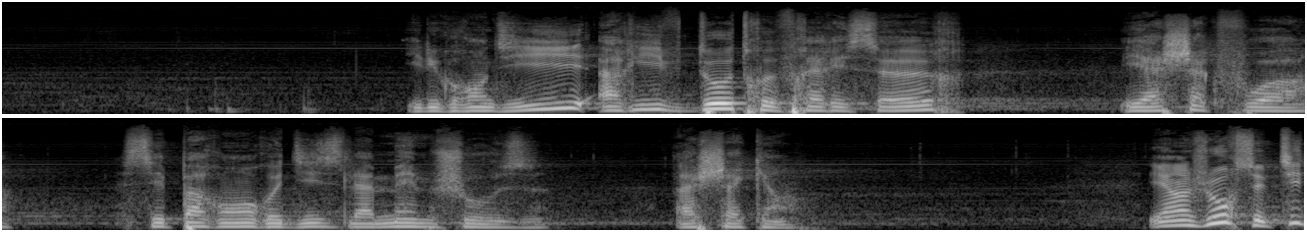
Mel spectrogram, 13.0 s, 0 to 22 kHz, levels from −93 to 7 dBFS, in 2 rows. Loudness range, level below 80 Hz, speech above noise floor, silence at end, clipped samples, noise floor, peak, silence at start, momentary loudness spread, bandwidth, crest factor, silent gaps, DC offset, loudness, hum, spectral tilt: 9 LU; -42 dBFS; 41 dB; 0 s; under 0.1%; -64 dBFS; -4 dBFS; 2.05 s; 17 LU; 15 kHz; 22 dB; none; under 0.1%; -24 LUFS; none; -5.5 dB/octave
